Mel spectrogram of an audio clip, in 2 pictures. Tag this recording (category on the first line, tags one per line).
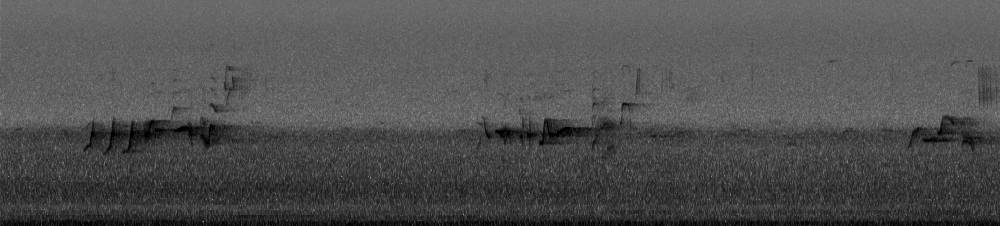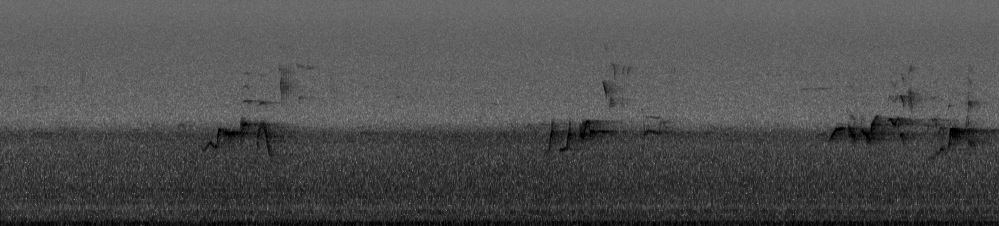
Soundscapes > Nature
alice-holt-forest
nature
field-recording
meadow
phenological-recording
raspberry-pi
soundscape
natural-soundscape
